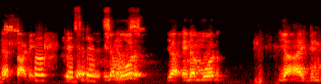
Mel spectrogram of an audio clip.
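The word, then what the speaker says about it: Sadé: We pronounce it as Sade.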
